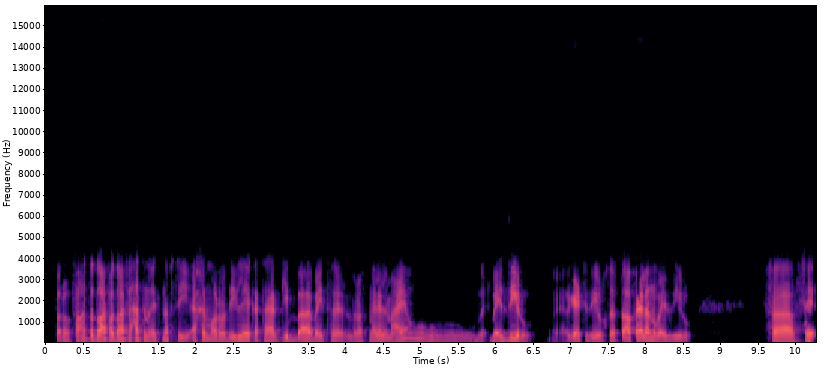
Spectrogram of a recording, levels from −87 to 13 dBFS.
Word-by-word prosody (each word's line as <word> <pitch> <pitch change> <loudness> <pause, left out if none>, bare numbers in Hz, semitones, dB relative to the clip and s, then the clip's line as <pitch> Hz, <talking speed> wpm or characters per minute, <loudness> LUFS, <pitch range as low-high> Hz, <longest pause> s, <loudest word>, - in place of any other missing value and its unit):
فرو - - -4
فقعدت 200 0 -3
اضاعف، 190 -2 +4
اضاعف 190 +2 +3
لحد 180 +1 0
ما 160 - -3
لقيت 160 +2 -5
نفسي 175 -5 -5
آخر 165 - 0
مرة 155 +3 -1
دي، 150 -1 -4
اللي 165 0 0
هي 155 - +3
كانت 130 -3 -4
هتجيب 120 +4 -1
بقى 145 -1 +4
بقية - - -1
الراس 115 - -5
مال 135 -1 -2
اللي 130 -2 -1
معايا، 175 - -1
وب 175 -8 -12
بقيت 160 +2 0
0 195 +2 +2 0.5
رجعت 150 +4 +1
0 125 -2 -3
خسرتها 120 0 +2
فعلًا 175 +4 +5
وبقيت 115 -8 -1
0 115 -1 -7 1.1
ف - - +3
ف 125 +1 +4
155 Hz, 185 wpm, -26 LUFS, 125-175 Hz, 1.1 s, فعلًا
